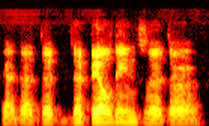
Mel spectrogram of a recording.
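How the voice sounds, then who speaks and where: Middle-aged veteran, halting, dull audio. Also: male voice, mid-range voice, little pitch movement, a little mellow. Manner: halting, searching for words. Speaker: military veteran on a podcast panel. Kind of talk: casual podcast discussion.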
